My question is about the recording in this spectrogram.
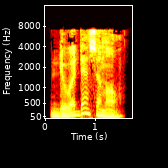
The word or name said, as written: duodecimally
